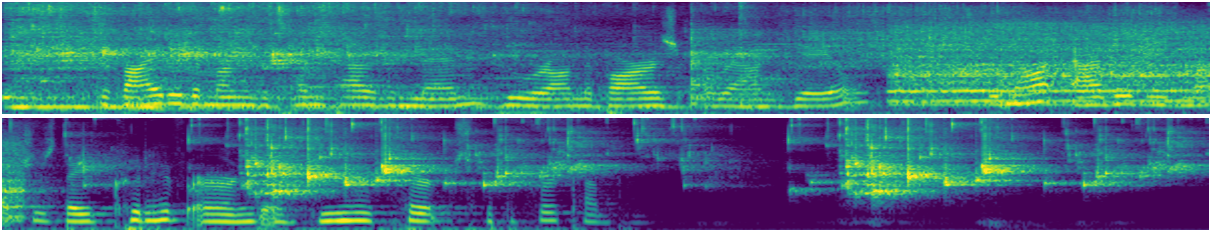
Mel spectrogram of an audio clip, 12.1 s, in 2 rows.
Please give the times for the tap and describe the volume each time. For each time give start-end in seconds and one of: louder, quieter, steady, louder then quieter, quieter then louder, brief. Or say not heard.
0.0-12.0 quieter then louder.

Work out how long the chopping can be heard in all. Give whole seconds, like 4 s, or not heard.
not heard.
